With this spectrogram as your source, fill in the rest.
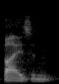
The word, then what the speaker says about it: bison: animal that is called Bison it is it does have a z I agree with the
